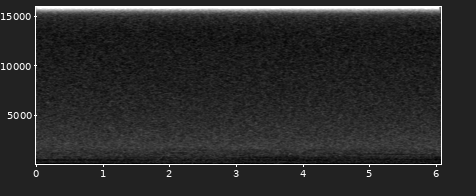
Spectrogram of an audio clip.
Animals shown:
forest ambience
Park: Acadia National Park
